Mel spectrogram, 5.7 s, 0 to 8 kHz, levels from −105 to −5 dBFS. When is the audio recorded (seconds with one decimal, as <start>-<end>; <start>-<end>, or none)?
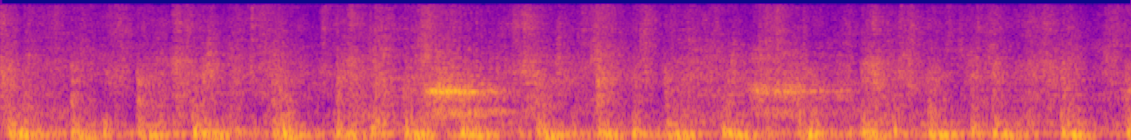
0.0-1.3; 2.7-5.7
